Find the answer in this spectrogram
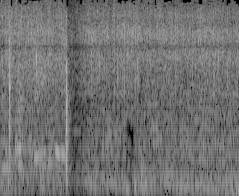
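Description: Street-side ambience: a steady low rumble of traffic under faint, indistinct voices, with two short clicks in the first second.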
